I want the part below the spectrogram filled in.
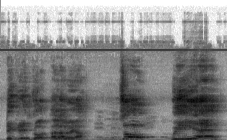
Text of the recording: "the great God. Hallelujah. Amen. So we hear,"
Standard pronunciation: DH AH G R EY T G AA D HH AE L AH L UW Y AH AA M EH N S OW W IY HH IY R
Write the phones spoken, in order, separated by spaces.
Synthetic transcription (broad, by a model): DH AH G R EY T G AA D HH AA L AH L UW Y AA S OW W IY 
